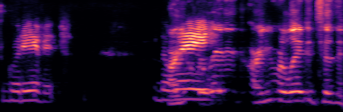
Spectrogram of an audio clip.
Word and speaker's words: Gurevich: well do you wanna if you wanna say it the correct russian way it's gurevich are you related to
